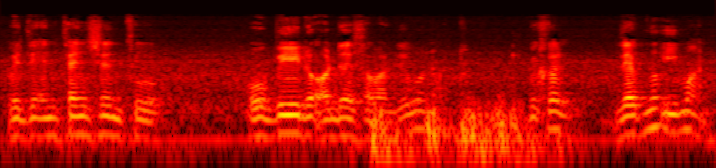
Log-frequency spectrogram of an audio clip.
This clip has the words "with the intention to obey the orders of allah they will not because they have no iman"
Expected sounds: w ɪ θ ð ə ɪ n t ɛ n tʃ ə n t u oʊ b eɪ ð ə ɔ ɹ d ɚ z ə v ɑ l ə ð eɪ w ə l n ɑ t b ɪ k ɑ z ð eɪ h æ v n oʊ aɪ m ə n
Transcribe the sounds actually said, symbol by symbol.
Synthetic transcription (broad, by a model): w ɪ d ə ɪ n t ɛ n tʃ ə n t u oʊ b eɪ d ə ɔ d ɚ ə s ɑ w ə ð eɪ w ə n ɑ t b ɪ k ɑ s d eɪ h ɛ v n oʊ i m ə n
